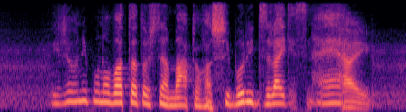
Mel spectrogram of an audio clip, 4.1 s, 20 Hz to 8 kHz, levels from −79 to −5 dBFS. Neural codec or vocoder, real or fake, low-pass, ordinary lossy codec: codec, 16 kHz, 0.5 kbps, X-Codec, WavLM features, trained on Multilingual LibriSpeech; fake; 7.2 kHz; none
